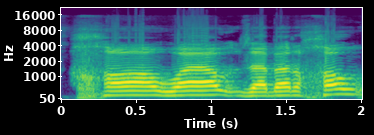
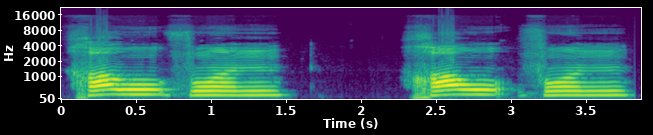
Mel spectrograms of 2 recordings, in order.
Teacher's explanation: ہدای، فلا لام الف زبر لا، فلا خوف، یہ خا ہے، جس طرح انسان گلے سے بلغم نکالتا ہے اسی طرح اس خا کو نکالیں گے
